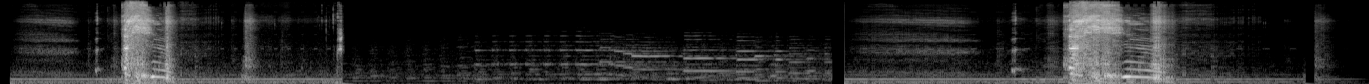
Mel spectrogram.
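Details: Me sneezing: two loud, sharp sneezes, each after a brief intake of breath, with a short musical interlude between.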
